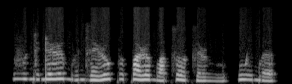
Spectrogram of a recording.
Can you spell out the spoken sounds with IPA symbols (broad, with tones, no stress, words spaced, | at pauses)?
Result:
vɨ˦ɡe̤˦ɖe˦ ɭɨ˦bə̤˨˦ d͡ze˨ɭu˦pə̤˦ pɒ˦ɭʊ˦bɒ˨ t͡so˦˨t͡sʊ˨ɭṳ˨ | we̤˦bə˨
